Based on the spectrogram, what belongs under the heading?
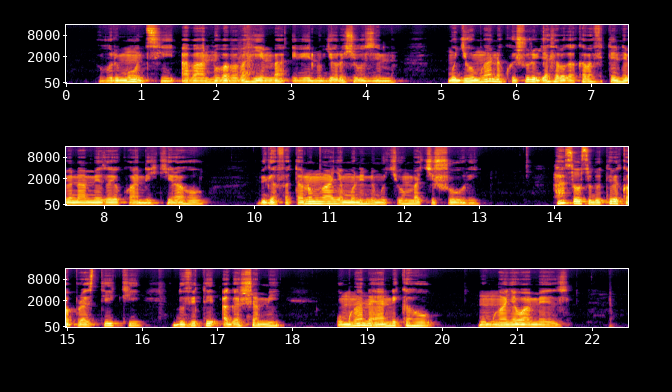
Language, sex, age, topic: Kinyarwanda, male, 18-24, education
